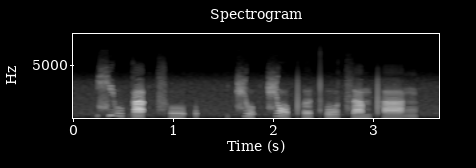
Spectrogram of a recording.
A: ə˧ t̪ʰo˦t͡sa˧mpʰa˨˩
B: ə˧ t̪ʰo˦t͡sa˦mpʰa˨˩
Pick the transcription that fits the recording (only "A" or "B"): A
